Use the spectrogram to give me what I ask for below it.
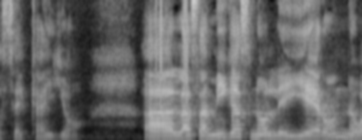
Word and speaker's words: leyeron: If I were pronouncing that, it would be leyeron, and it's still making that same sound that the Y is.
